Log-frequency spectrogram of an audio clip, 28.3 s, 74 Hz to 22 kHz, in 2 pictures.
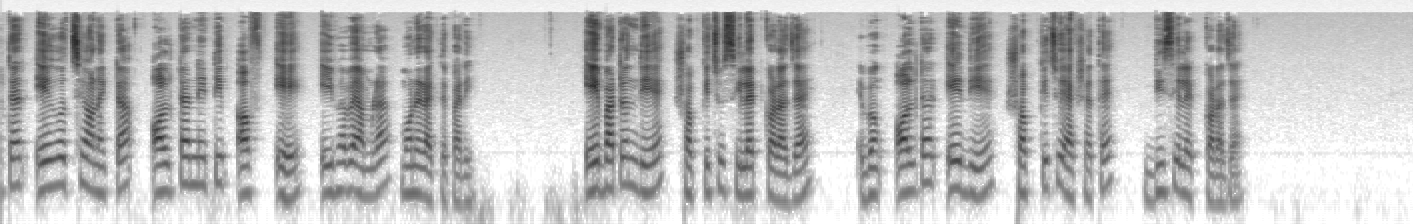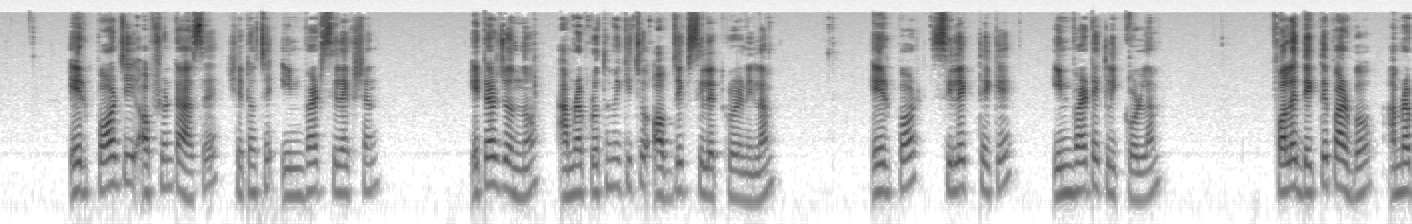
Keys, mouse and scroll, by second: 15.5-18.5 drag, 19.0 click, 19.9 shift+click, 20.5 shift+click, 21.4-21.8 scroll down 2, 21.8-23.4 middle drag, 23.4-26.5 drag.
